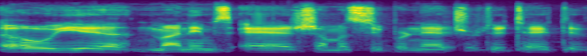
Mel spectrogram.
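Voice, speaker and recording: A put-on character voice from a man, raspy and very deep, delivered at a fairly quick pace. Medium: game stream. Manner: gruff, indignant, swears casually.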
